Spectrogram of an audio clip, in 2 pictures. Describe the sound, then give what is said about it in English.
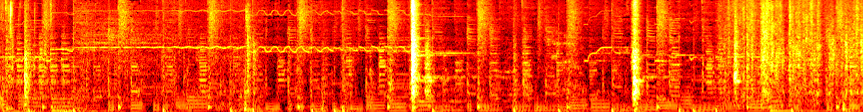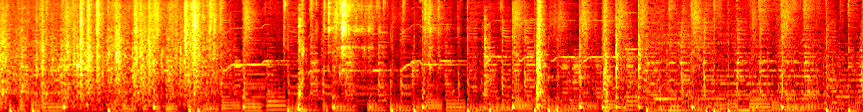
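A very old hamster that has lost most of its hair rustles and scrabbles about with a steady stream of quiet scratching and small clicks, punctuated by a few sharper knocks as it upends its bowl. No one speaks. “The hamster is making noise again.”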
